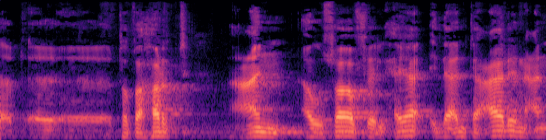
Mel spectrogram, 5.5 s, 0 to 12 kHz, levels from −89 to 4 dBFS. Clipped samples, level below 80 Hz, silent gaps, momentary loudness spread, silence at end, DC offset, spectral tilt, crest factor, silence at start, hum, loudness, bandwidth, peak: under 0.1%; -60 dBFS; none; 14 LU; 0 s; under 0.1%; -5 dB/octave; 22 dB; 0 s; none; -22 LUFS; 12 kHz; -2 dBFS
